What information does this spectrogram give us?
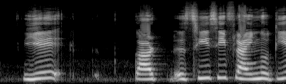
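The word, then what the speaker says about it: tsetse: ऑफ सी C flying C C flying में इसमें T silent होता है इसको बोलते हैं सी सी फ्लाइंग यह एनसीआरटी में इसका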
